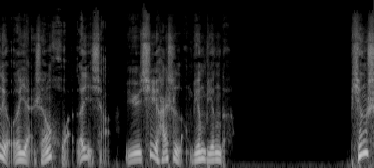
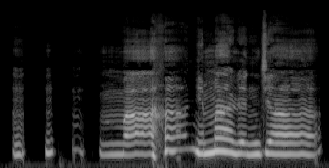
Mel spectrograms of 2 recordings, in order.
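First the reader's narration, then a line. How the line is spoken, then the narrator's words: Pouting, crying. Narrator (Chinese): 延安嘴一撇，哭了起来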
